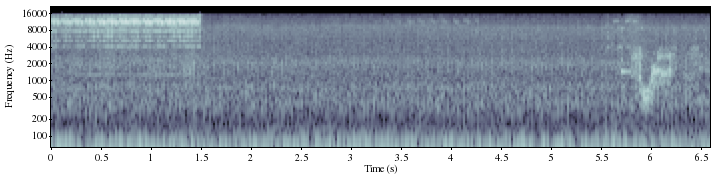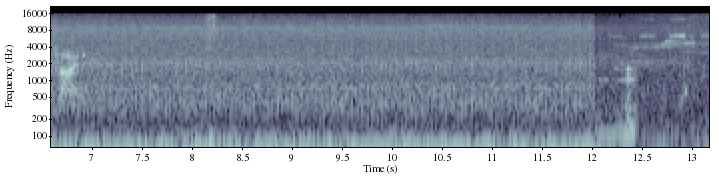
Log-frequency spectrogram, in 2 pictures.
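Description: A small drone hums steadily as it hovers.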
